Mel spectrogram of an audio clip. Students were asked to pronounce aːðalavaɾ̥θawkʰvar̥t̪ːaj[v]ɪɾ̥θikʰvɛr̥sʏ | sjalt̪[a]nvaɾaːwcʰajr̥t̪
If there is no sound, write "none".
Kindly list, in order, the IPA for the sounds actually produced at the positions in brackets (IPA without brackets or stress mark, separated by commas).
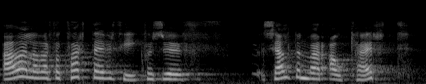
v, a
